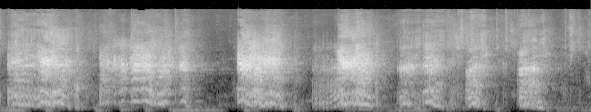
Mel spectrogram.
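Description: A tiny Yorkshire Terrier gives high, sharp yappy barks about once a second, sounding nervous.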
